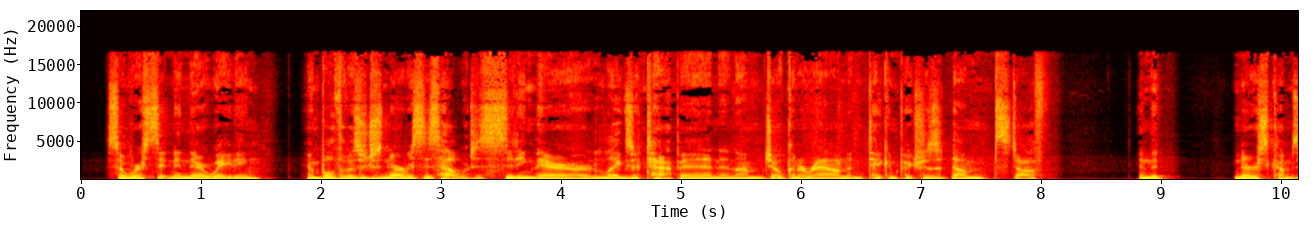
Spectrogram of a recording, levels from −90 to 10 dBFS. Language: English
